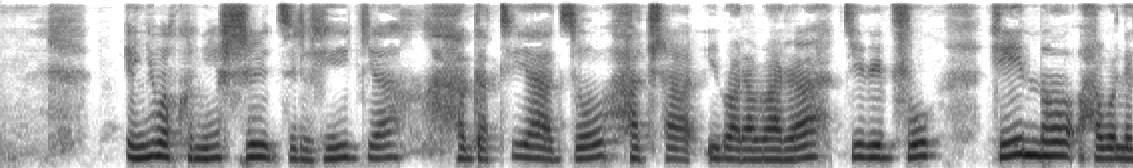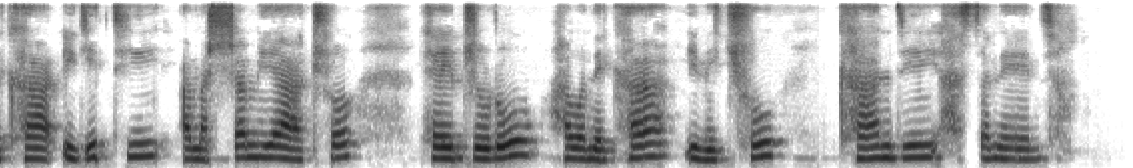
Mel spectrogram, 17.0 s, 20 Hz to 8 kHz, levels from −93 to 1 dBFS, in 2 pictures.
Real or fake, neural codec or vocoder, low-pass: fake; codec, 16 kHz in and 24 kHz out, 1.1 kbps, FireRedTTS-2 codec; 7.2 kHz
